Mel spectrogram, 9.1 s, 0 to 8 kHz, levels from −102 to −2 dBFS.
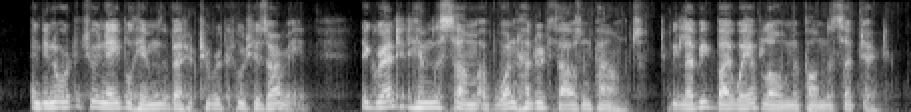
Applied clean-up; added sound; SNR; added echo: neural mask model DeepFilterNet 3.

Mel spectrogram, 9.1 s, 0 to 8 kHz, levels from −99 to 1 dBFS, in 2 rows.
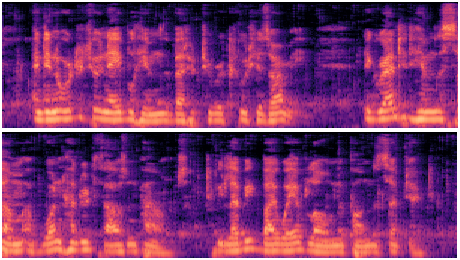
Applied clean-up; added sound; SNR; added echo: classical method WPE with log-MMSE.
